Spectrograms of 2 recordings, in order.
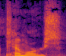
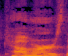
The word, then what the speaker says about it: Chemours: called Chemours. – I think it's Chemours. – Chemours. That makes more sense. – Like vapors and chem. – Yep, Chemours. Chemours. So they made a spinoff company called Chemours, which has taken over all the manufacturing of Gen X.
